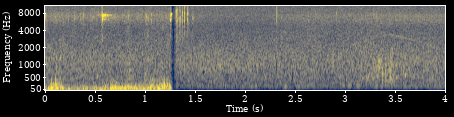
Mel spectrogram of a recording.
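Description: Wind buffeting the microphone with a low rumble, cutting off abruptly about a second in, followed by a faint steady hiss.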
